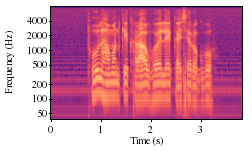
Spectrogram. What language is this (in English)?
Chhattisgarhi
